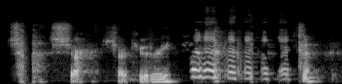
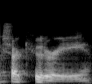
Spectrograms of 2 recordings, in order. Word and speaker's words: charcuterie: Isn't it like a we're all saying it wrong. It's like it's not like charcuterie, like you're saying cooterie. It's like coo. You have to like do a QTRR, and I can't roll my R's.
